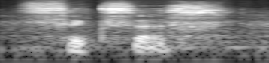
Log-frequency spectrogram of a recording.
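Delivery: slow, careful SUCCESS with a short first vowel, "sik-SESS"; British-style SUCCESS. Shown as a demonstration. Coach showing how British people say it, slow SUCCESS as "sik-SESS". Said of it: "even in a British accent".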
